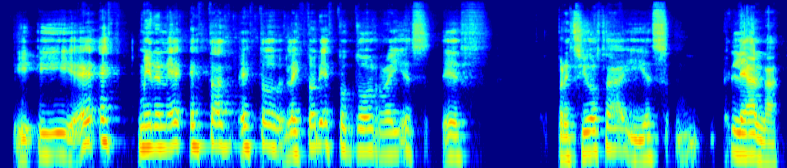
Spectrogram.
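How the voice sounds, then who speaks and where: A man's voice: mid-range voice, mellow. Mexican man, earnest religious commentary. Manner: earnest, with frequent restarts and fillers. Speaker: program host.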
